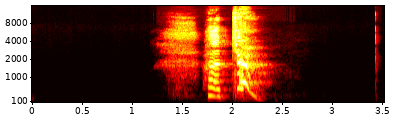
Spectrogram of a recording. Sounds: Sneeze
